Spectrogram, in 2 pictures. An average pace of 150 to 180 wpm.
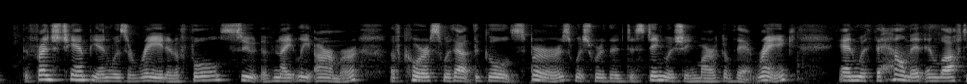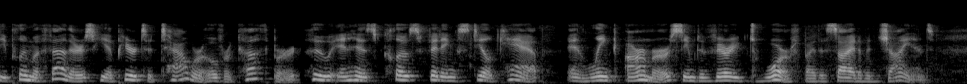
No: average, 190 wpm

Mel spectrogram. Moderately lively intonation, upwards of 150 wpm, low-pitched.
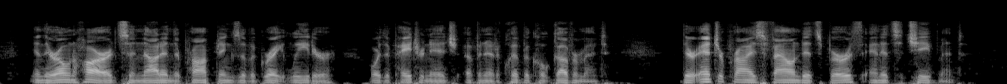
Yes: average, 3.1 semitones; average, 165 wpm; very low, 90 Hz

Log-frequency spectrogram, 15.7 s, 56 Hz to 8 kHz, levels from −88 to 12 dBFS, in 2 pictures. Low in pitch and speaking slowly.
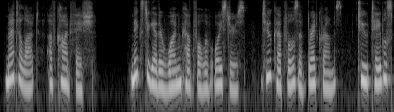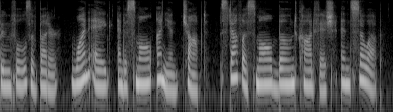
No: high, 190 Hz; slow, 125 wpm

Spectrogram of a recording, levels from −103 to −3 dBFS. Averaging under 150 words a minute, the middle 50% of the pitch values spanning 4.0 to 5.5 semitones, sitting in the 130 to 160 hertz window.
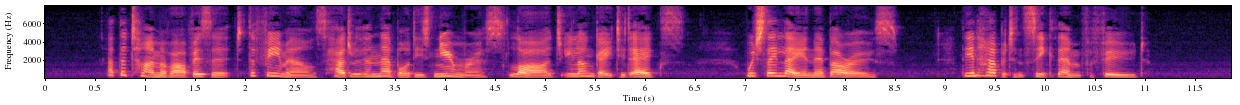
No: average, 140 wpm; average, 5.1 semitones; high, 215 Hz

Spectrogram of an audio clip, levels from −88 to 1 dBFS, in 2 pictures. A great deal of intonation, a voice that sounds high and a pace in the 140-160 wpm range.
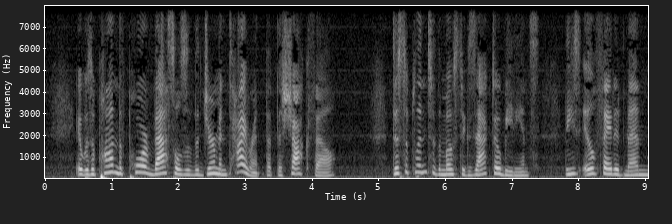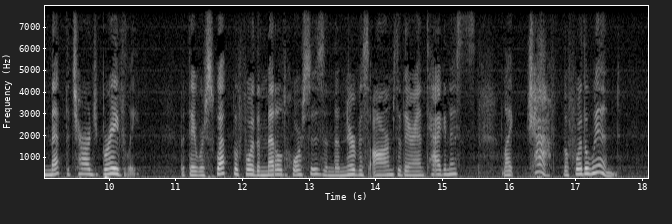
No: average, 4.2 semitones; high, 215 Hz; average, 155 wpm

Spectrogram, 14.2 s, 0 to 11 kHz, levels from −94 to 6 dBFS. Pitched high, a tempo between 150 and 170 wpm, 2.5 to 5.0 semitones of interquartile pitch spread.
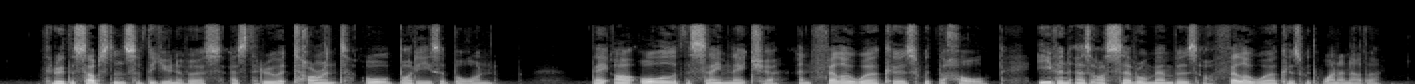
No: low, 110 Hz; average, 165 wpm; average, 4.2 semitones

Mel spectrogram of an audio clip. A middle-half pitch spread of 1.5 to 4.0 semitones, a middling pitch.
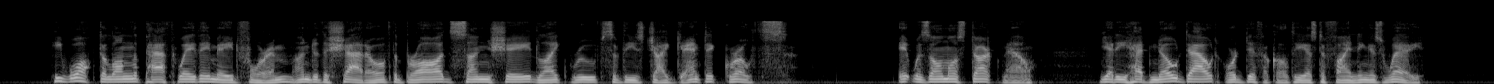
No: average, 3.6 semitones; low, 110 Hz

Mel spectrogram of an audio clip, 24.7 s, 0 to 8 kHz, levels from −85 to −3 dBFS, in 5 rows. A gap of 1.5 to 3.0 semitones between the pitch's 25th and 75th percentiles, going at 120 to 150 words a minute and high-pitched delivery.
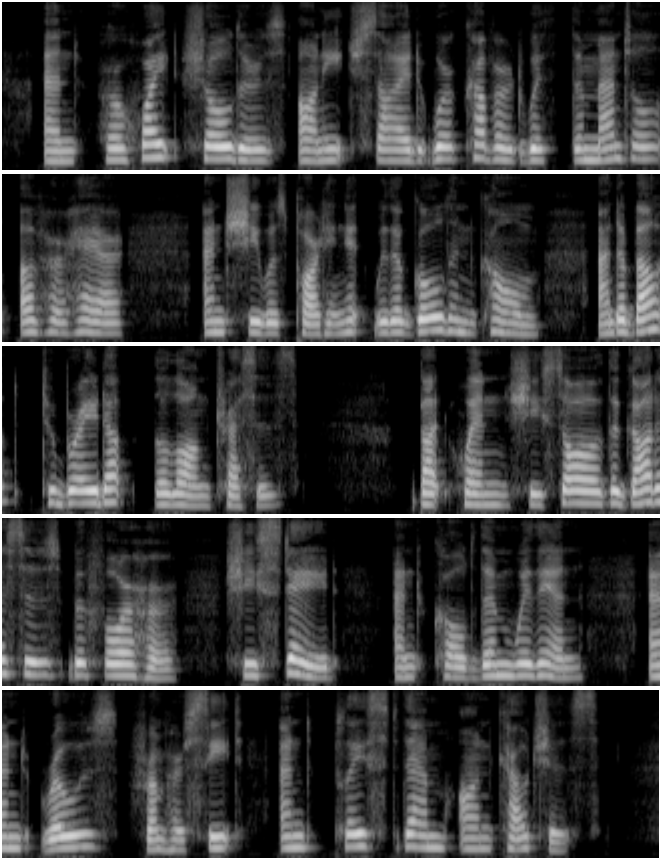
Yes: narrow, 2.6 semitones; slow, 135 wpm; high, 195 Hz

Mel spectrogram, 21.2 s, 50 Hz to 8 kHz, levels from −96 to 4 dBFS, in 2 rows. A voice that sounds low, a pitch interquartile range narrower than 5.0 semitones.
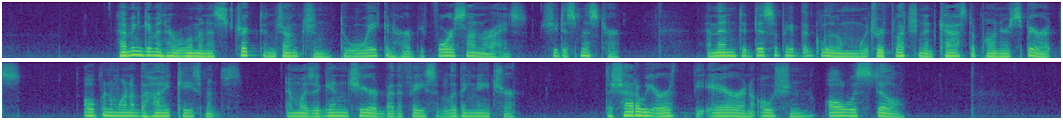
Yes: low, 120 Hz; average, 2.7 semitones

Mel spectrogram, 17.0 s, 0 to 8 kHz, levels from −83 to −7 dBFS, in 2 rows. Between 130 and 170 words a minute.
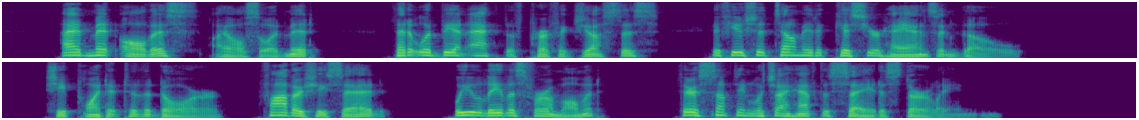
No: average, 185 wpm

